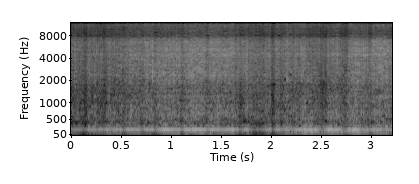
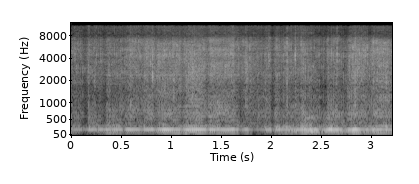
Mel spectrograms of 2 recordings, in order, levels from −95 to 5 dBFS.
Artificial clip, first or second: second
